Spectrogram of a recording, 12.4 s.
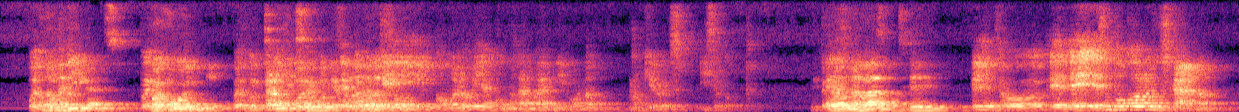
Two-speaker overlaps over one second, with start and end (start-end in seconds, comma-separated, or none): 2.7-4.1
